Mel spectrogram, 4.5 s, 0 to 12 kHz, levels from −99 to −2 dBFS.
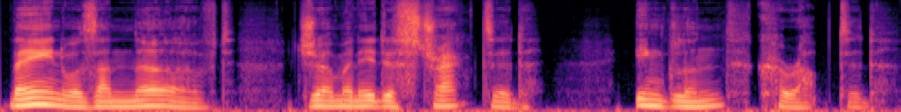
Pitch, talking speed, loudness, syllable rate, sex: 125 Hz, 95 wpm, -21 LUFS, 4.5 syllables/s, male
